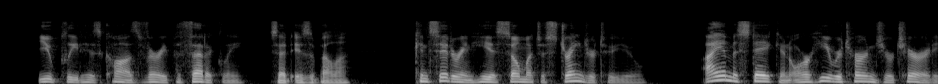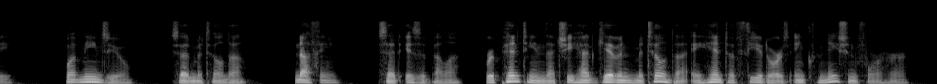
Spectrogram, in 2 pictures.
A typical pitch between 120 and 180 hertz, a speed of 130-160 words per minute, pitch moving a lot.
No: very low, 95 Hz; average, 145 wpm; wide, 6.1 semitones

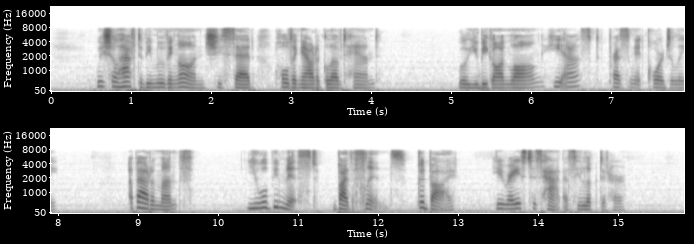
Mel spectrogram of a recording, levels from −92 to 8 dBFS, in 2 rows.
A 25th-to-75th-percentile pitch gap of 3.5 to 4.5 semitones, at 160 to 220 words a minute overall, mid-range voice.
Yes: average, 4.0 semitones; average, 170 wpm; medium, 180 Hz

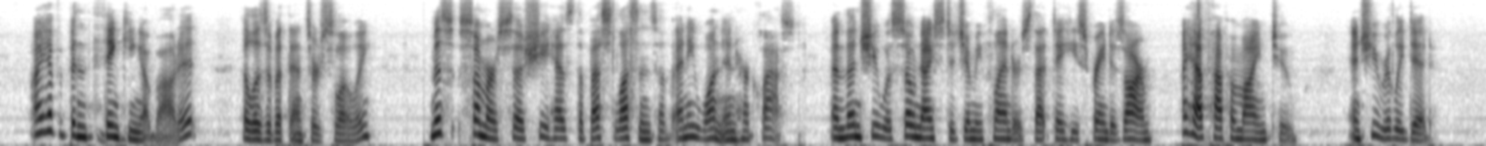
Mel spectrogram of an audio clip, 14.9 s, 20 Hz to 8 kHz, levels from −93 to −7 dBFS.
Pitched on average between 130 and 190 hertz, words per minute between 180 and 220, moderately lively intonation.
Yes: medium, 185 Hz; average, 195 wpm; average, 4.1 semitones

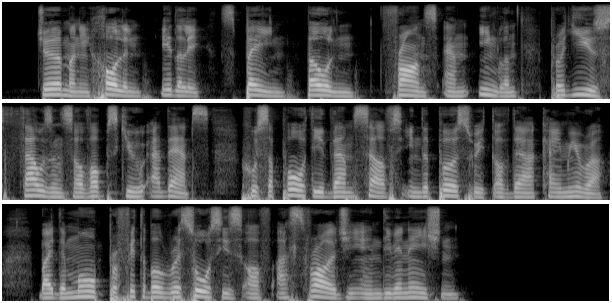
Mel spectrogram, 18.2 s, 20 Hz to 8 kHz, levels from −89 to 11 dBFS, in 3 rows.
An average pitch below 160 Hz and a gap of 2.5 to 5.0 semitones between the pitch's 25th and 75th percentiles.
Yes: medium, 140 Hz; average, 3.1 semitones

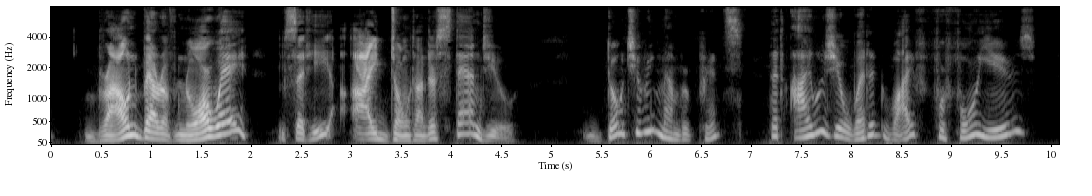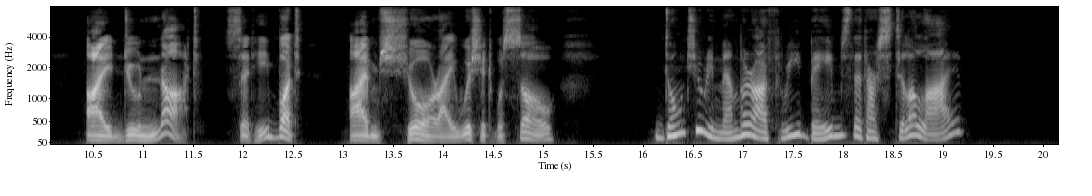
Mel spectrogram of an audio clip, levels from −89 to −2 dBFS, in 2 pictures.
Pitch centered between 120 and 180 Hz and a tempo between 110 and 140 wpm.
Yes: medium, 140 Hz; slow, 135 wpm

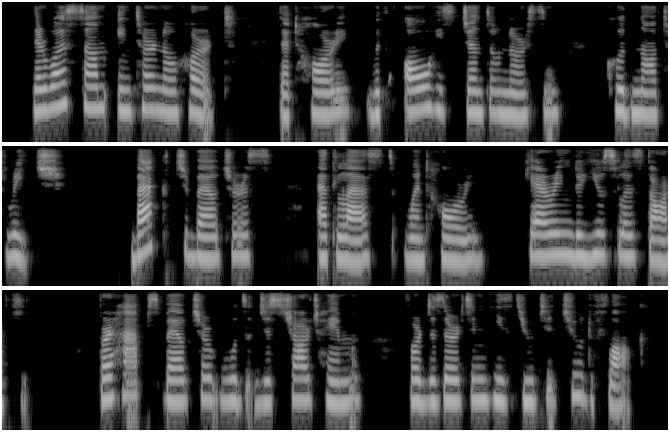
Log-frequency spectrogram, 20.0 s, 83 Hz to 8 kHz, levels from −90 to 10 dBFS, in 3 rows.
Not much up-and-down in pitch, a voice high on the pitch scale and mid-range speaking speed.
No: narrow, 1.7 semitones; high, 215 Hz; slow, 115 wpm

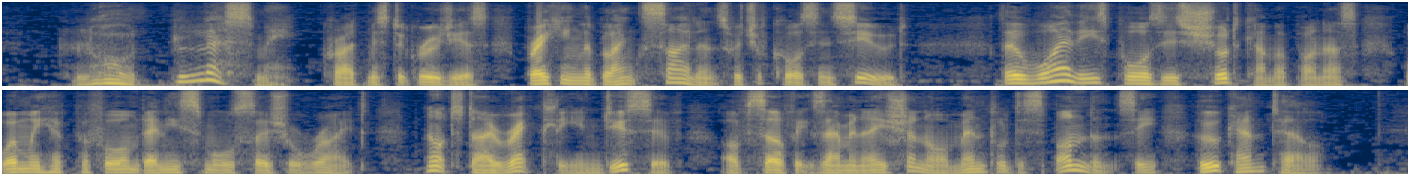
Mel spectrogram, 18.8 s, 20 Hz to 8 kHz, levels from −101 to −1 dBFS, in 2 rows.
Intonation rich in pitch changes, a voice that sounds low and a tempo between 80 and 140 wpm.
Yes: wide, 6.9 semitones; very low, 95 Hz; slow, 135 wpm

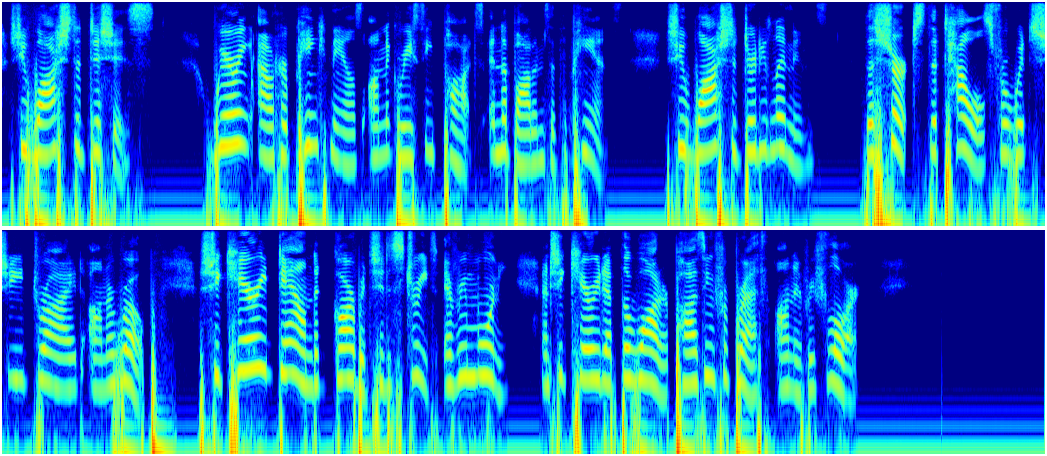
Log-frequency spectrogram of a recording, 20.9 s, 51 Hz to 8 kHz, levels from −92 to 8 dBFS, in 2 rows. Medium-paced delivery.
Yes: average, 165 wpm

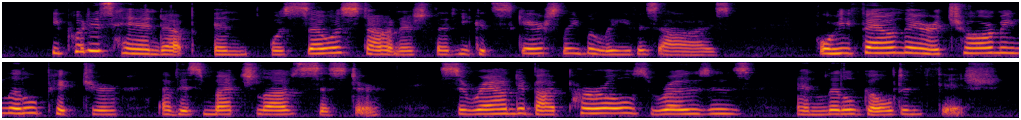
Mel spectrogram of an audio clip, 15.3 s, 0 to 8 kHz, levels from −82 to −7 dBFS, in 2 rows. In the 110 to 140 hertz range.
No: high, 225 Hz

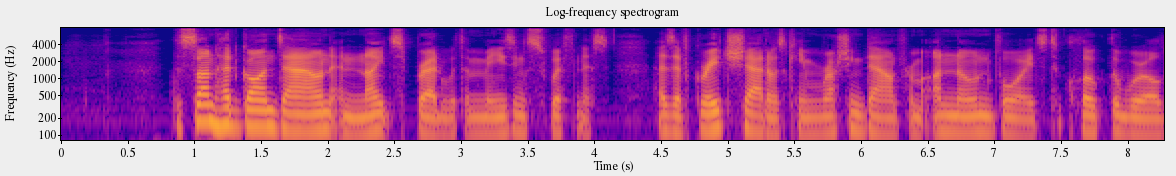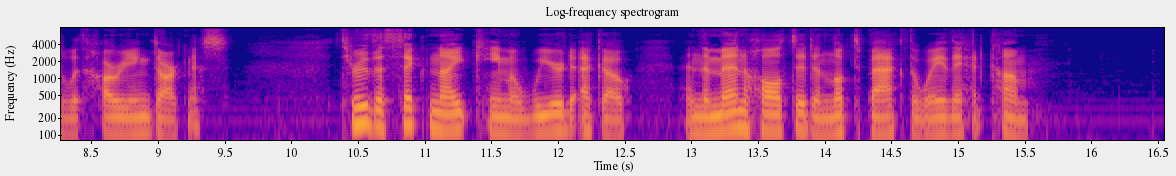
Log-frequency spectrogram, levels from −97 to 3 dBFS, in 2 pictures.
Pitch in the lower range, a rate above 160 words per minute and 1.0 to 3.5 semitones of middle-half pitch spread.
Yes: low, 110 Hz; average, 175 wpm; average, 2.9 semitones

